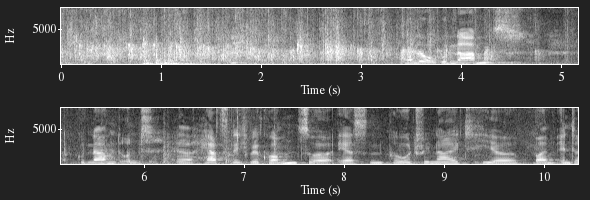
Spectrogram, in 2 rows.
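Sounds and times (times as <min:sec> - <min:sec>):
audience clapping: 0:00.0 - 0:05.2
speech: 0:03.6 - 0:04.6, 0:05.4 - 0:10.3.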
